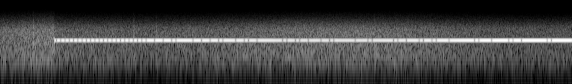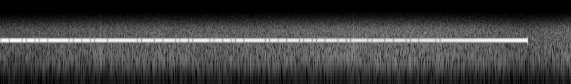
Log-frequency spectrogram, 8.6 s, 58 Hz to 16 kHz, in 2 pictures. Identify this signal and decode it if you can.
PSK31 (31.25 baud), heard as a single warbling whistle, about 1080 Hz, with radio static.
